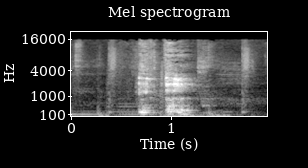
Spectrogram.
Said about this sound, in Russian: Откашливаться – это обязательно, кто не понимает.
